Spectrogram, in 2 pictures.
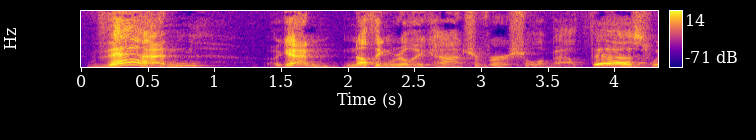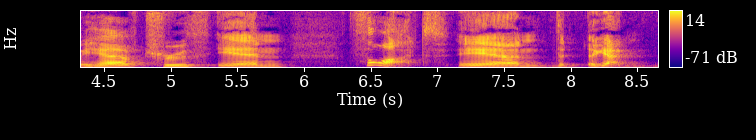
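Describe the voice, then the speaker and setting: A man in his fifties giving an animated, unscripted philosophy lecture in front of a chalkboard, with asides and restarts, on a lapel mic. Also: fairly high pitch. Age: 50s. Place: indoor room in front of a chalkboard.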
